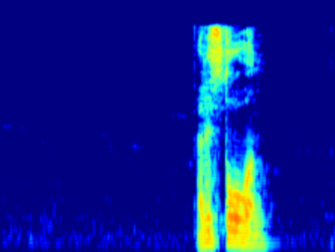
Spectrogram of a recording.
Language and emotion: Russian, neutral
